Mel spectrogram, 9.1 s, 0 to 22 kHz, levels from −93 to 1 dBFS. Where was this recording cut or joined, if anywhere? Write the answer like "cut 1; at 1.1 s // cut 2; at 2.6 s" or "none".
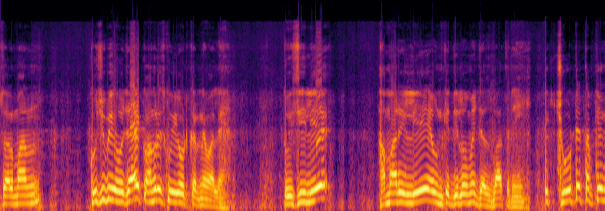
cut 1; at 8.0 s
